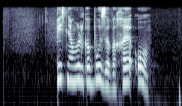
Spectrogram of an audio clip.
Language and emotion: Russian, neutral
